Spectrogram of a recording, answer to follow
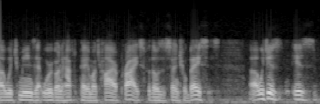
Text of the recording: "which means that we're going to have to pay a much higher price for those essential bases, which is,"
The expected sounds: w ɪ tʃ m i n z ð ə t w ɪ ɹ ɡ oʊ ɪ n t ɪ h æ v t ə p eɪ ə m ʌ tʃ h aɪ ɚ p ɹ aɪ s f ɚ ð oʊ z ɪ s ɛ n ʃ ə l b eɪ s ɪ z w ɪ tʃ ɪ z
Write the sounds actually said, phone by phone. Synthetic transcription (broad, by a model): w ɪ tʃ m i n z ð ə t w ɪ ɹ ɡ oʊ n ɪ h æ f t ə p eɪ ə m ʌ tʃ h aɪ ɚ p ɹ aɪ s f ɚ ð oʊ z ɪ s ɛ n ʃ l b eɪ s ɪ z w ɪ tʃ ɪ z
